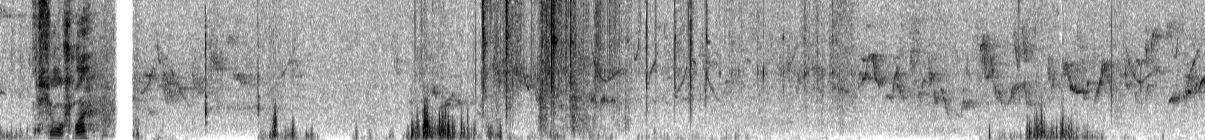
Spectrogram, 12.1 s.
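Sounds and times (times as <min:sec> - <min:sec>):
rustling noise: 0:04.8 - 0:08.6.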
